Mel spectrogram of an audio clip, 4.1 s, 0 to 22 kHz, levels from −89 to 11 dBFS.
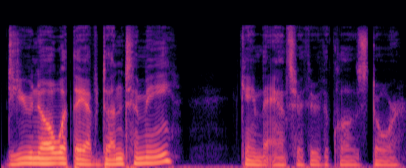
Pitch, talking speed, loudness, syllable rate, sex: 105 Hz, 235 wpm, -18 LUFS, 5.5 syllables/s, male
